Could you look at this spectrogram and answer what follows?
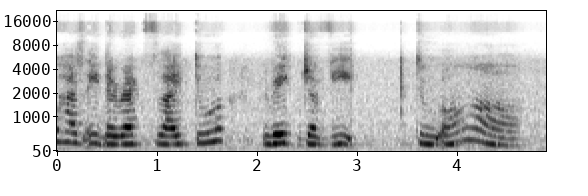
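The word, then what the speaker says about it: Reykjavík: So Funny and Insightful said that this is how you pronounce it. Reykjavik.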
